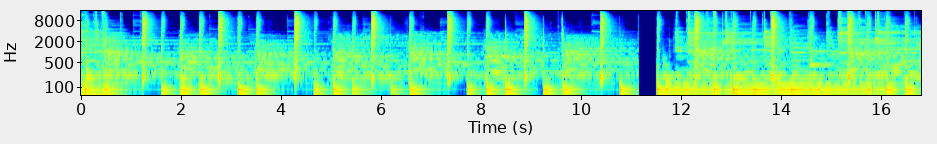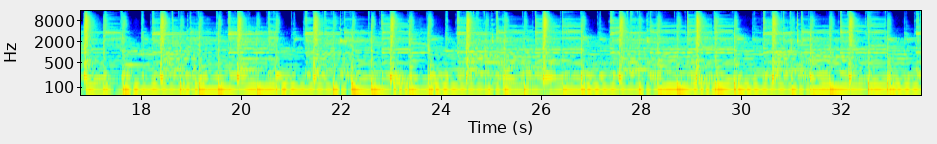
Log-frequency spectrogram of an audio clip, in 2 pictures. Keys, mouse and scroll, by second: 0.2-0.8 scroll up 2, 0.8 click, 1.8 ctrl+l, 2.8-4.5 drag, 7.4 scroll up 1, 8.6 scroll down 1, 10.2 click, 16.3-16.8 scroll up 1, 16.8 click, 17.2-17.6 scroll up 1, 17.6 click, 18.0 scroll up 1, 18.2 click, 18.6-19.1 scroll up 1, 19.1-19.4 scroll down 1, 22.0-23.4 drag, 23.8 scroll down 1, 24.8-26.0 drag, 26.3 ctrl+t, 26.9-28.6 drag, 29.8 click, 31.4 click, 32.9 click.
